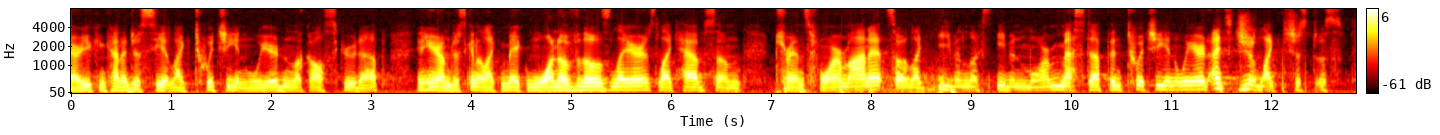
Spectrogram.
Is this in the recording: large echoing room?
yes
